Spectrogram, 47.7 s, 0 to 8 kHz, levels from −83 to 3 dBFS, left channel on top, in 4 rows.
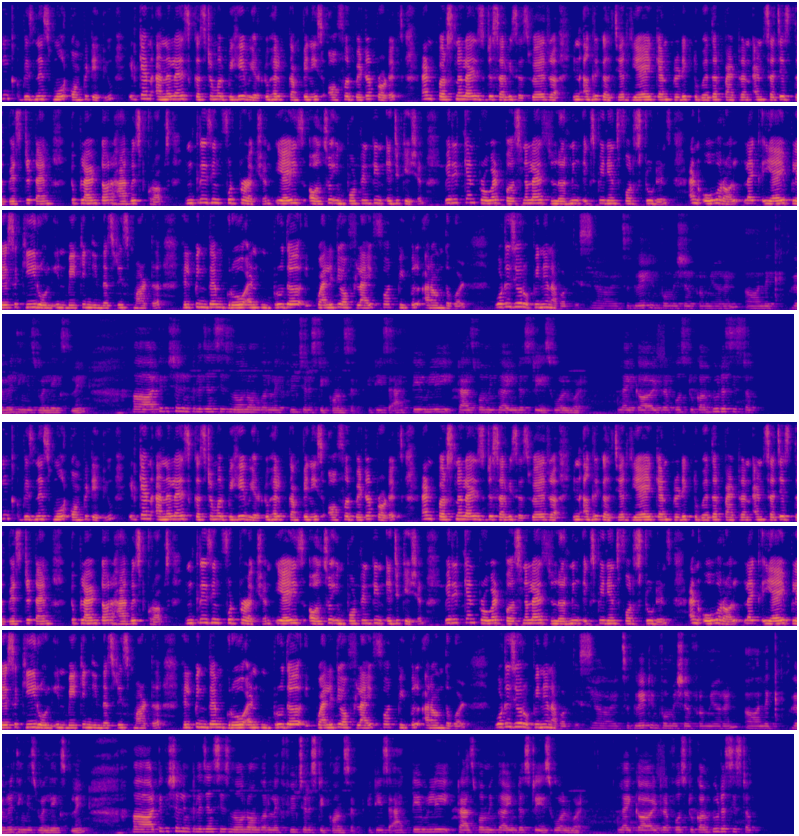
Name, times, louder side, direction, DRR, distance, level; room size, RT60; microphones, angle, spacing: voice 1, 0.0-32.7, right 1 dB, 5° right, 0.5 m, -30 dB
voice 2, 32.7-35.4 35.7-41.1 41.4-44.5 45.0-47.0, right 4 dB, 85° right, 2.4 m, -39 dB
15.0 x 8.9 x 3.2 m
head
